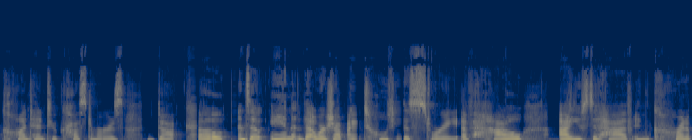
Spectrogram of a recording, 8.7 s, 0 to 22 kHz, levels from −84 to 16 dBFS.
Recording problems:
choppy; very; from 1 to 2.5 s and at 4.5 s; 12% of the speech affected

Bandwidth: 14.5 kHz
